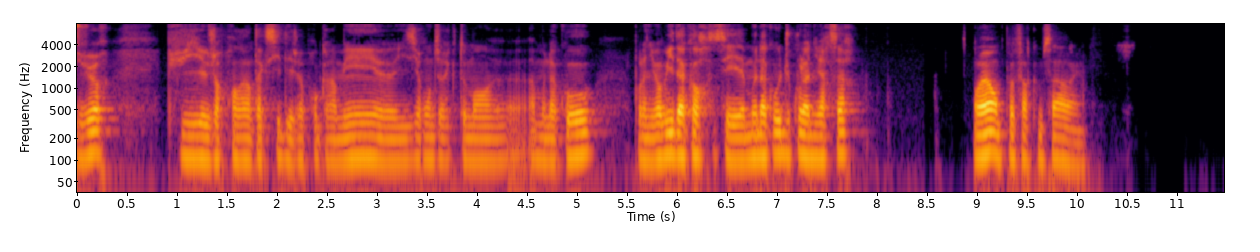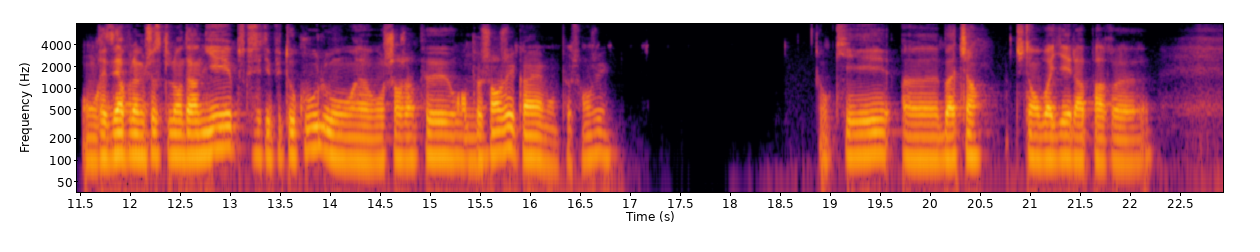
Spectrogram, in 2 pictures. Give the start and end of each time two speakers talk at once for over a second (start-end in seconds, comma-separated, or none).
none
